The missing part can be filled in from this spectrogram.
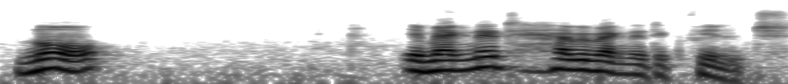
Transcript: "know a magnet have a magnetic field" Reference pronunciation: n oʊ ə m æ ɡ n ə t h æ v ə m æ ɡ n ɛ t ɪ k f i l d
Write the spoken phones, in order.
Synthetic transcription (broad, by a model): n oʊ ə m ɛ ɡ n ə t h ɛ b ə m æ ɡ n ɛ t ɪ k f i l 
